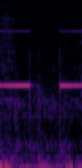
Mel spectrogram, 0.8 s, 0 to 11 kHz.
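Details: Evenly spaced high electronic beeps, about 100 a minute, from a training AED pacing chest compressions on a manikin in a CPR class, just after the AED advised and delivered a shock and CPR began.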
